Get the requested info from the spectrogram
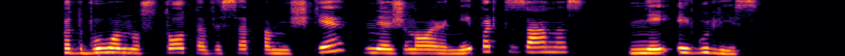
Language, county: Lithuanian, Kaunas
